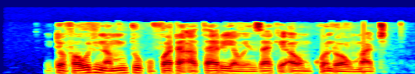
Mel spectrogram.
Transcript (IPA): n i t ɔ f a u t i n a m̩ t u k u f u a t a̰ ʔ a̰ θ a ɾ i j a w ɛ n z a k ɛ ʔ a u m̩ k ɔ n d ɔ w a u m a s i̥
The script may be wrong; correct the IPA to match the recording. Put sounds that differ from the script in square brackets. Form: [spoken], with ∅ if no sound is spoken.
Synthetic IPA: n i t ɔ f a u t i n a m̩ t u k u f u a t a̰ ʔ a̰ θ a ɾ i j a w ɛ n z a k ɛ ʔ a u m̩ k ɔ n d ɔ w a u m a [t] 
